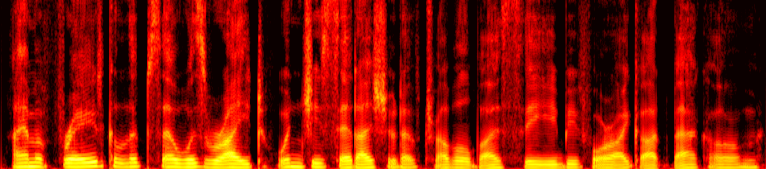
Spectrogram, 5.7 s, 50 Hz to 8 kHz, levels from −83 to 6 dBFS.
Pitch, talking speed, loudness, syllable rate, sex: 160 Hz, 210 wpm, -17 LUFS, 4.7 syllables/s, female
